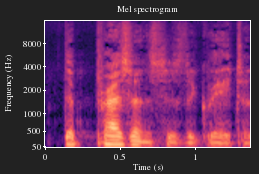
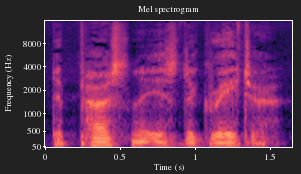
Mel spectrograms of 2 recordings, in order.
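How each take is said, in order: First: Quick correction leaning hard on "presence"; corrective stress. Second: Said in the usual way. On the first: Real, not acted. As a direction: put the contrast firmly on "presence". Corrects the slip just made.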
